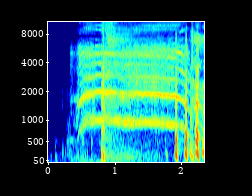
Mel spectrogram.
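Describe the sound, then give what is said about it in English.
A Screaming Goat toy, a little billy goat figure a couple of inches tall, lets out one long, loud, strained bleating scream lasting over a second when its base is pushed, followed by a few quick clicks and rustles as it is handled. “Yeah, it's like a little billy goat thing. Oh. And he screams.”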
